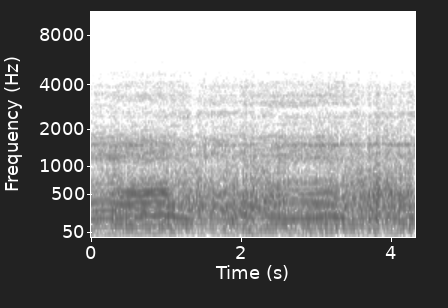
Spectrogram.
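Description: Bajaj Dominar 250's single-cylinder engine accelerating hard in a pickup run from first gear. Its note climbs steadily, breaks about a second in and climbs again, as at a gear change.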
